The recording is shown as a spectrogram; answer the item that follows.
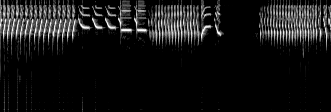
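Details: Long cuit-cuit canary song meant to prompt young or silent canaries to sing: a rapid rolling trill, several separate sweeping whistled notes, another fast trill and a short pause, then a dense high trill resumes.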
